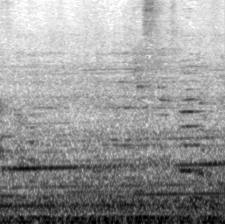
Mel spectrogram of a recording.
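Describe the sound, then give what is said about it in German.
Rumbling of an S-Bahn commuter train at a Berlin station, a steady low drone with a sustained tonal hum around the wheels and motors, continuous and fairly loud throughout, with a faint voice mixed in. “Nächste Station, Lichterfelde West. Die S-Bahn-Station Lichterfelde West in Berlin-Zehlendorf.”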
